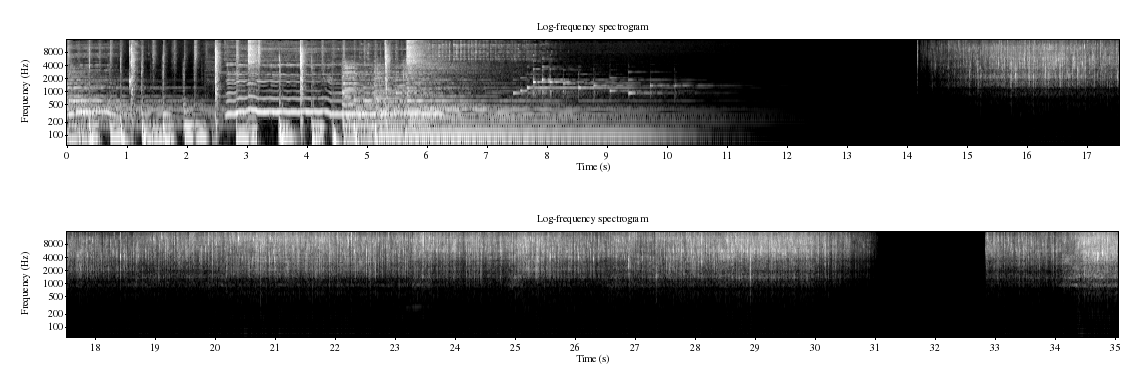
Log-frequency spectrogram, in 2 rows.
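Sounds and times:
tortilla sizzling in oil: 14.2s - 31.1s, 32.8s - 35.0s.

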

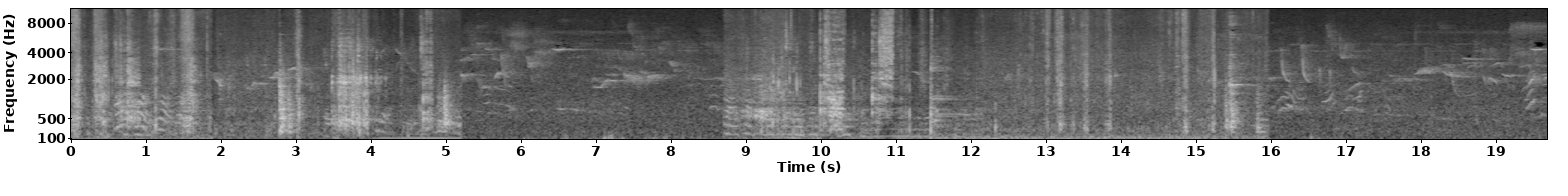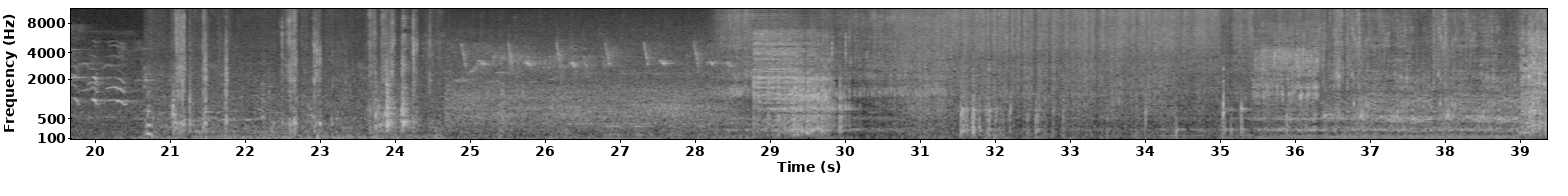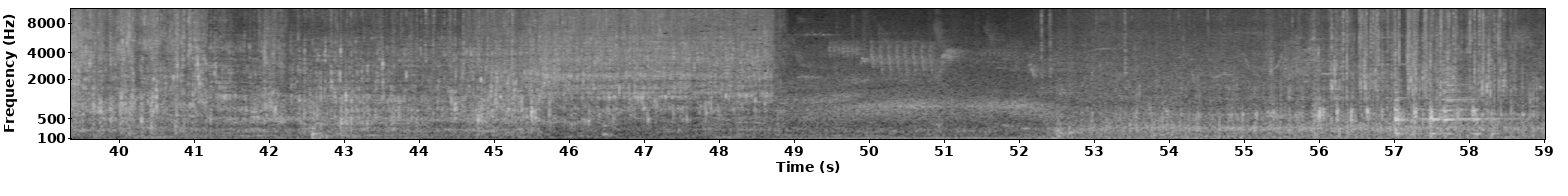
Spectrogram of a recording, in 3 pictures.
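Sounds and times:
water pouring into metal bowl: 28.3s - 48.8s, 53.2s - 59.0s.

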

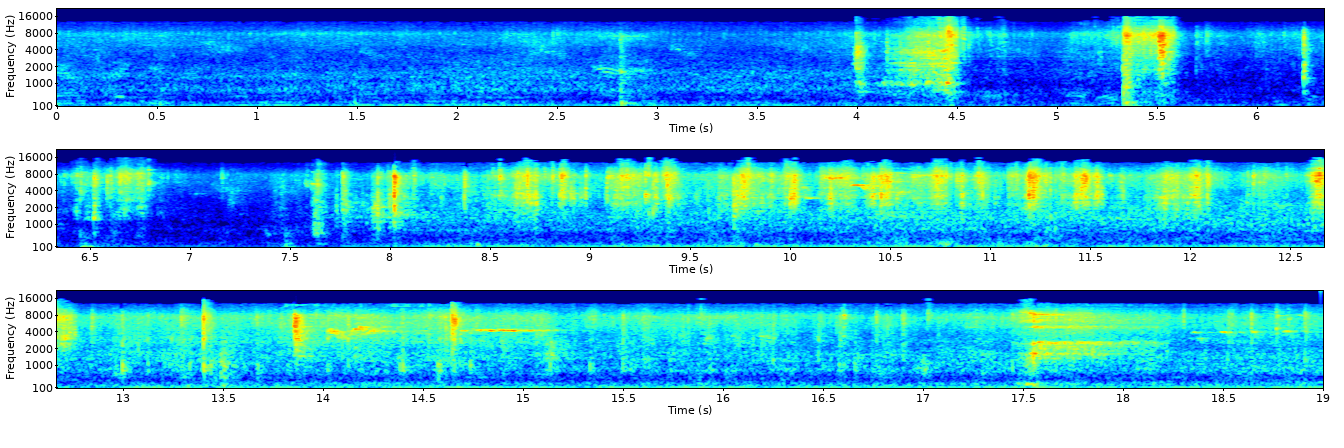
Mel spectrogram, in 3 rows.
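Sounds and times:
tools clicking and knocking: 4.0s - 4.7s.

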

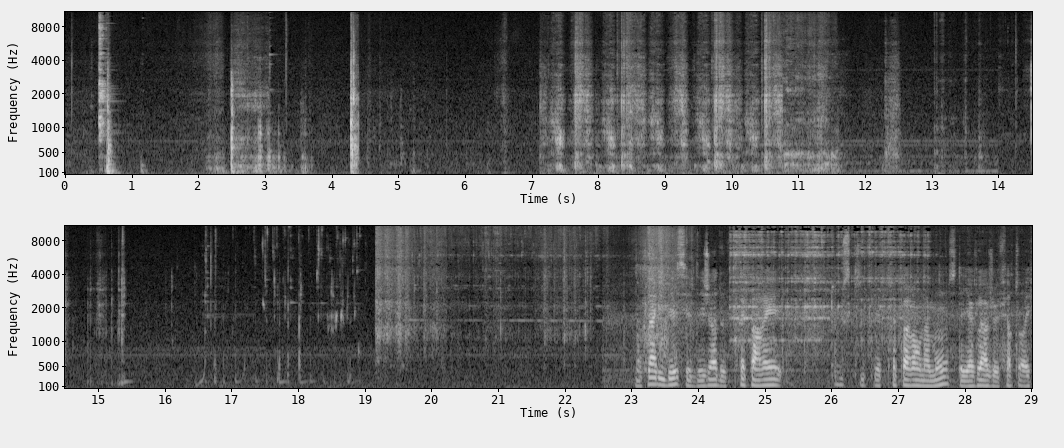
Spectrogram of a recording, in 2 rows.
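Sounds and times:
sugar pouring into saucepan: 17.5s - 27.6s
bowls and utensils knocking: 24.4s - 27.6s.

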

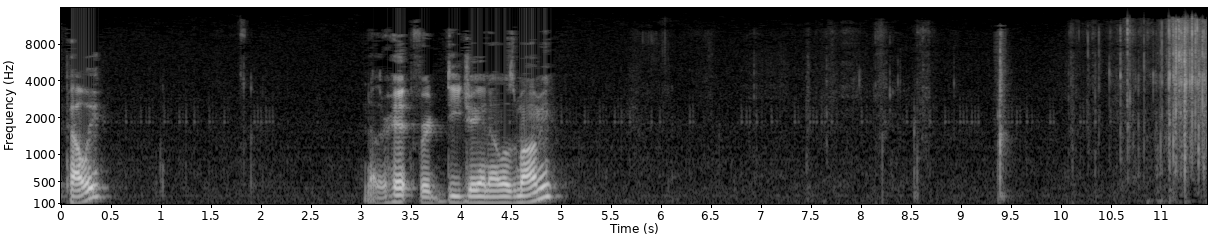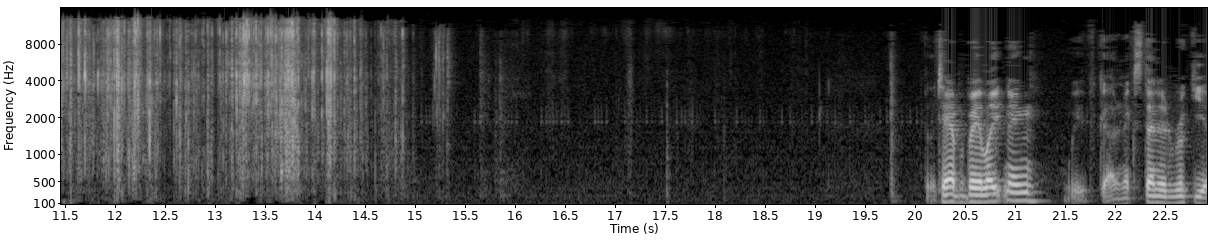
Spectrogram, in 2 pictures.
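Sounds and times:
foil wrapper tearing and crinkling: 10.2s - 15.4s.

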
